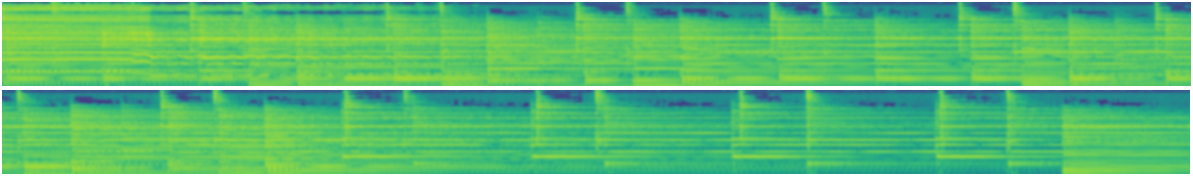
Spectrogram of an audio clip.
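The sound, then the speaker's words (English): A soul R&B pop song plays at full, steady volume, with a dense layered arrangement and regular percussive hits keeping an even beat throughout. “He's a talented soul, R&B, pop singer-songwriter whose sound is fresh, pure and honest. And that track sounding absolutely fantastic.”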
